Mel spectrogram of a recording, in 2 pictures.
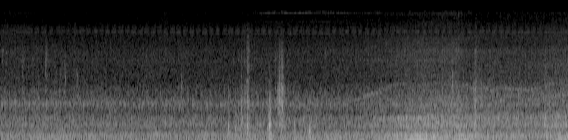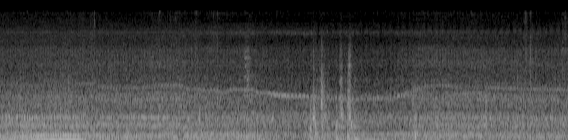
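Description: Small Suzuki hatchback's engine running, revving up about five seconds in and again a couple of seconds later before easing back. A few light clicks or taps come near the three-second mark and again around eleven seconds.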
